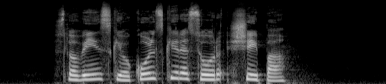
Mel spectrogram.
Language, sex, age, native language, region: Slovenian, female, 12-17, Slovenian, Central Slovenia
